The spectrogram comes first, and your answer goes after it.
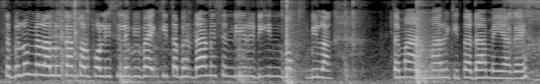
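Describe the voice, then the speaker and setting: Noticeable background noise accompanies a woman speaking fairly quickly at a high pitch with fairly even intonation. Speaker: content creator and student. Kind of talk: casual vlog voiceover. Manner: stumbling, tongue-tied.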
